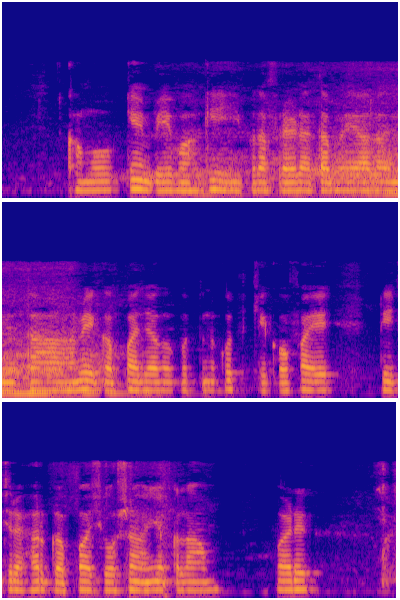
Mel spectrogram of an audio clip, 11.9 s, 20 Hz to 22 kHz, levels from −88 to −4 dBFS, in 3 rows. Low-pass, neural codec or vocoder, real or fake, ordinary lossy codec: 7.2 kHz; none; real; AAC, 32 kbps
